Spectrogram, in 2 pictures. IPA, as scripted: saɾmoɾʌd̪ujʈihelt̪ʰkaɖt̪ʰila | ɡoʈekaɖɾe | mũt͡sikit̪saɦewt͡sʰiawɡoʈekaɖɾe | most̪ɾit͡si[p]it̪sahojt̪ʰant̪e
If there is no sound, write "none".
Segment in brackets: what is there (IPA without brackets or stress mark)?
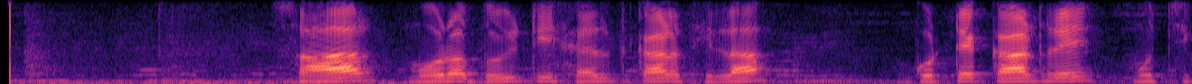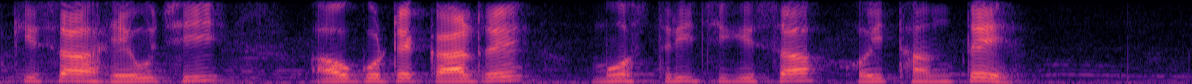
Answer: k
